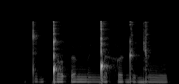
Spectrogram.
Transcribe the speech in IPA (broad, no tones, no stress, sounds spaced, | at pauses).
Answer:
t ɵ d ǃ ʊ ʔ ɵ ŋ ɵ ŋ͡ǃ ə h ʊ ɖ ɵ ɟ u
